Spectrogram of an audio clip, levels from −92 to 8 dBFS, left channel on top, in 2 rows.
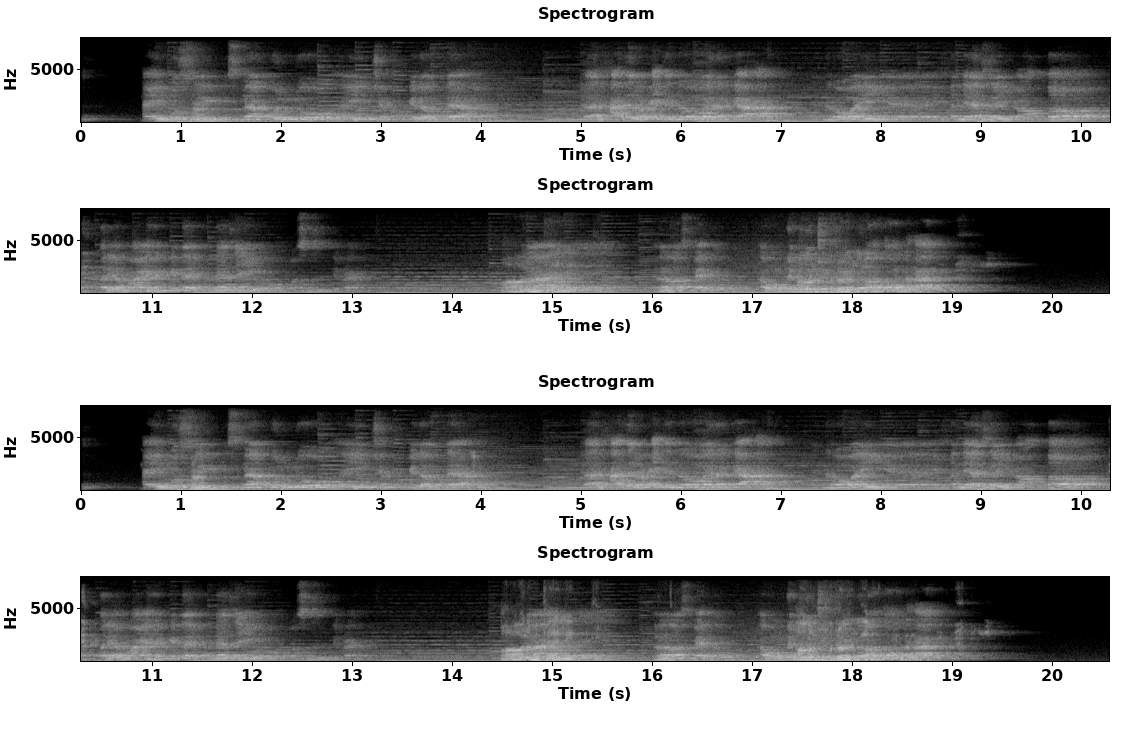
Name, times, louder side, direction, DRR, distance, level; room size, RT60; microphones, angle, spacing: voice 1, 0.6-4.1 5.0-13.1 14.7-15.6 16.0-19.0, equal, 5° right, -5 dB, 0.9 m, -22 dB
sound 1, 0.7-18.0, left 1 dB, 20° left, 0.5 m, -33 dB
voice 2, 14.5-15.6 16.0-16.2 17.4-18.7 19.3-19.5, right 2 dB, 60° right, 6 dB, 0.4 m, -22 dB
4.6 x 2.0 x 3.5 m, 1.2 s
head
